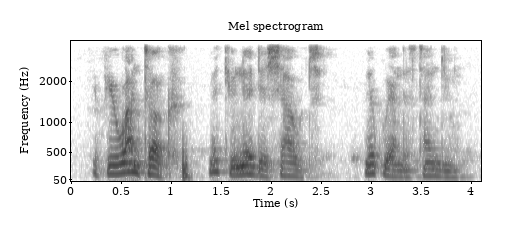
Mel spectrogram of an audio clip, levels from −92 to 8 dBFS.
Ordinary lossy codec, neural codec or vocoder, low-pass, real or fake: none; none; 3.6 kHz; real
